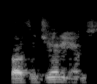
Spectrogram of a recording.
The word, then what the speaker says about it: Carthaginians: Of this example of the Carthaginian, for lack of better terms, I can't hardly pronounce it. Carthaginians. Carthaginians, thank you, sir.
